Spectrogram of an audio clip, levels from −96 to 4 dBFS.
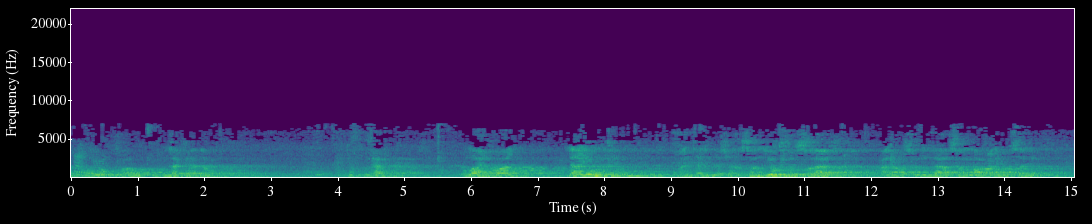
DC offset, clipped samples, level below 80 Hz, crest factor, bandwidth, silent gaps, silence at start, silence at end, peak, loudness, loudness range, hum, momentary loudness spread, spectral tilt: under 0.1%; under 0.1%; -52 dBFS; 18 dB; 7.2 kHz; none; 0 s; 0 s; -8 dBFS; -26 LUFS; 8 LU; none; 17 LU; -8 dB/octave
